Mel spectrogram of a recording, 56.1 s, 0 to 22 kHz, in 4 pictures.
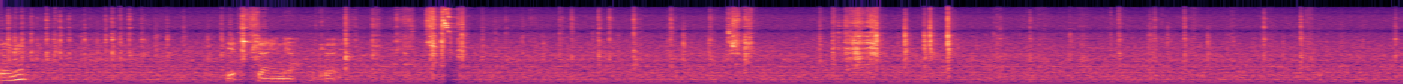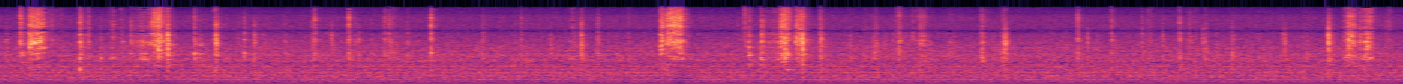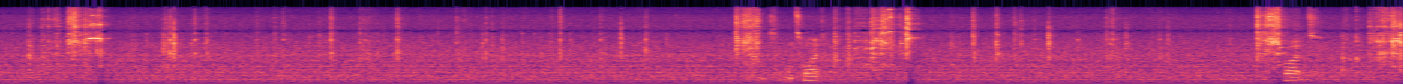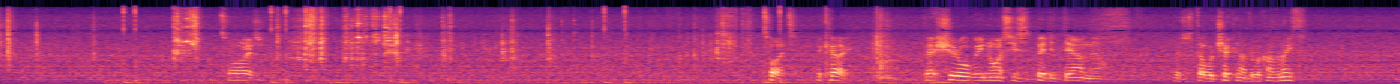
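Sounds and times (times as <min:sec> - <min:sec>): faint steady hum: 0:42.4 - 0:54.0
screwdriver metallic clicks and scrapes: 0:43.2 - 0:50.6.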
